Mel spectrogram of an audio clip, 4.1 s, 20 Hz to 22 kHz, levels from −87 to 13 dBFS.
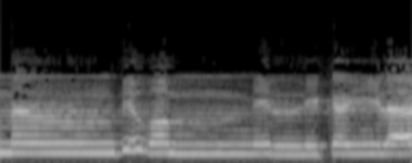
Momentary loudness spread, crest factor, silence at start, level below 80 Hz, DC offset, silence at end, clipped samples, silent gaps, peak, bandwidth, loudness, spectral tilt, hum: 7 LU; 16 dB; 0 s; -60 dBFS; under 0.1%; 0 s; under 0.1%; none; -2 dBFS; 6.2 kHz; -20 LUFS; -7.5 dB/octave; none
